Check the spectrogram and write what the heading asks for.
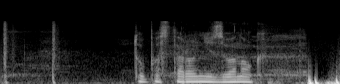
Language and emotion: Russian, neutral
